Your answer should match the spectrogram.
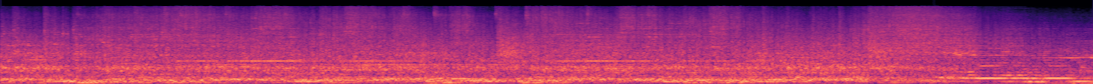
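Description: Indoor percussion ensemble playing loud and dense: a marching battery of snare, tenor and bass drums together with a front ensemble of marimbas, vibraphones, drum kit and electric guitar.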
